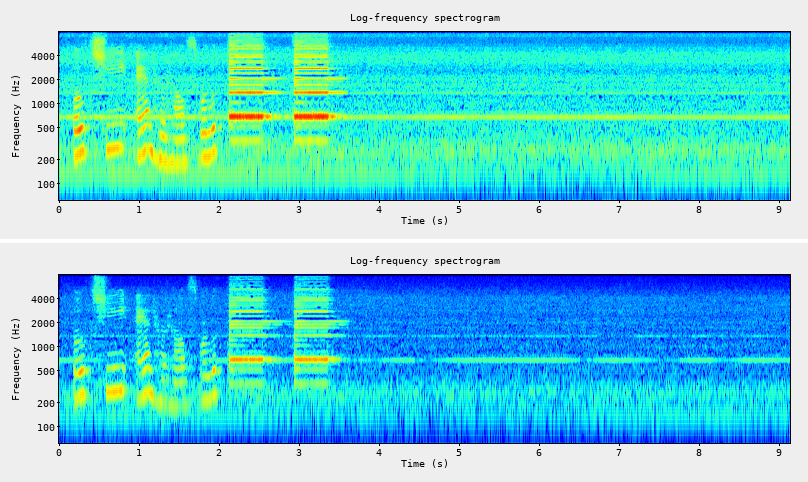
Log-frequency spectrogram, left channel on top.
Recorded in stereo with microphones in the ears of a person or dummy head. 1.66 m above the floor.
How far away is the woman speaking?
About 1.2 m.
